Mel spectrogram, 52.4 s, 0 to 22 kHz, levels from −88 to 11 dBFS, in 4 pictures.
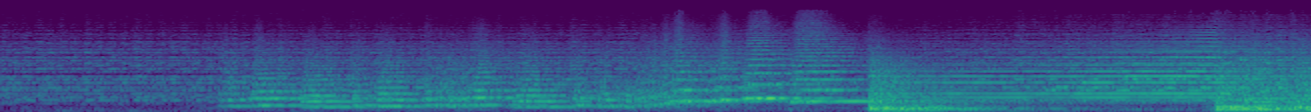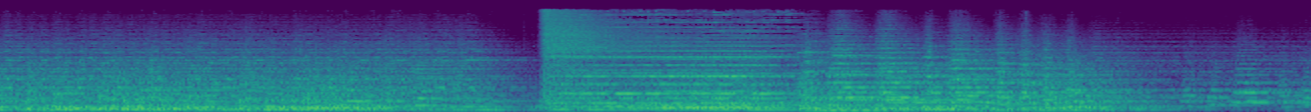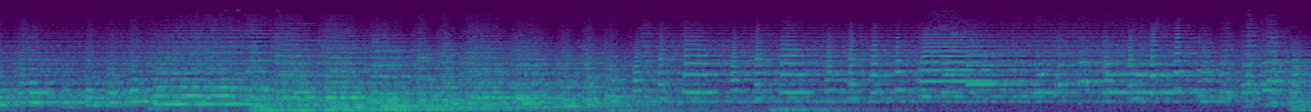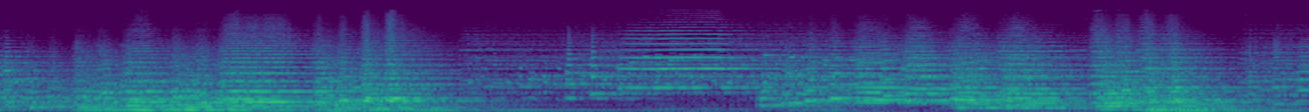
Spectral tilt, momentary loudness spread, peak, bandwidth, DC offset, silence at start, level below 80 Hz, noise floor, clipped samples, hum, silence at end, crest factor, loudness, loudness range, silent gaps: -5.5 dB/octave; 16 LU; -6 dBFS; 15.5 kHz; under 0.1%; 0 s; -42 dBFS; -45 dBFS; under 0.1%; none; 0 s; 20 dB; -25 LUFS; 12 LU; none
